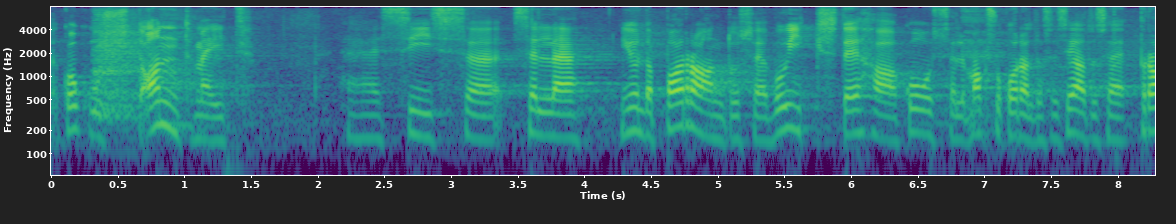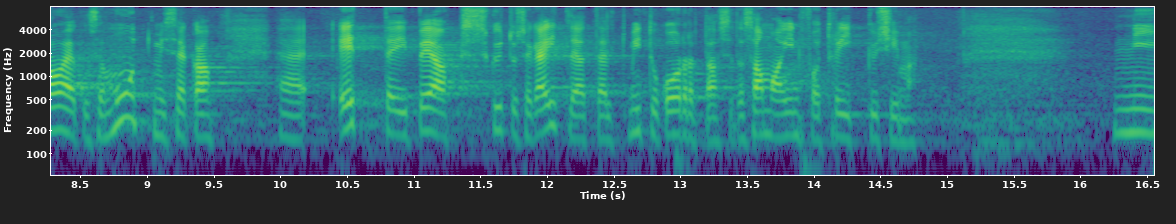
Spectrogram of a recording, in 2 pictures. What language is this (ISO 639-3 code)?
est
